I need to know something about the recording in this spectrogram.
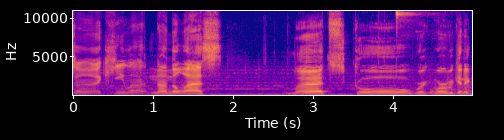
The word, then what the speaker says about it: Aquila: Oh, Dan, it's pronounced Aquila.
